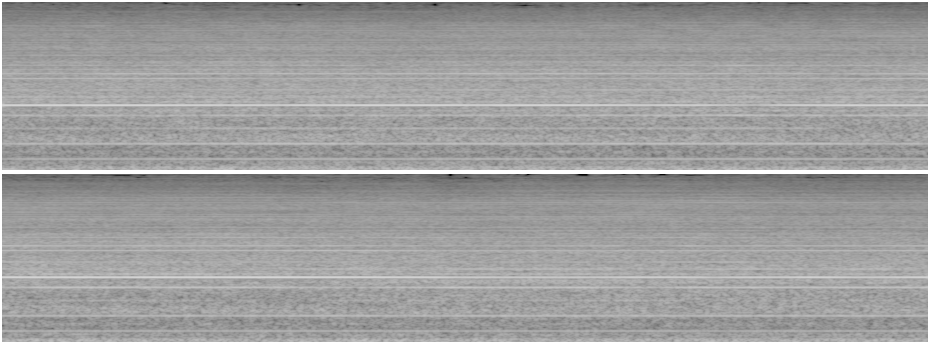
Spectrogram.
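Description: Electric heat gun running steadily, its fan blowing hot air with an even hum and several held tones. It is heating a circuit board to melt the solder so the components can be scraped off.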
